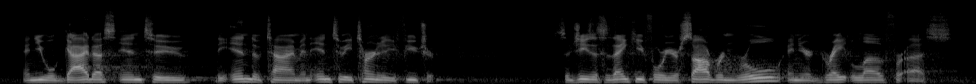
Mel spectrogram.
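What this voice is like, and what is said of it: Southern US accent, South Georgia drawl. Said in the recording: “no matter how hard I try, I have really tried to shake my southern accent that I have over the years ... I grew up in South Georgia ... every way you say the letter I ... It's just like molasses flowing out of my mouth.”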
